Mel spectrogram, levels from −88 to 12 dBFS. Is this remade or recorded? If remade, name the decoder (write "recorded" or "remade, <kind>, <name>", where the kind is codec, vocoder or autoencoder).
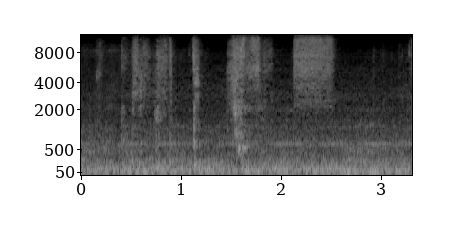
recorded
